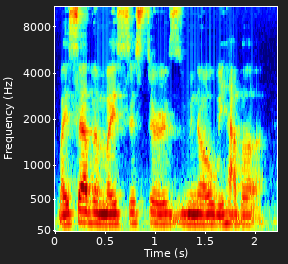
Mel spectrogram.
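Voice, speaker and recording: A woman's voice: low voice, flat delivery, brisk, dark tone, a little hiss or hum. An older woman with a Barbadian accent, talking conversationally as an interview guest.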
